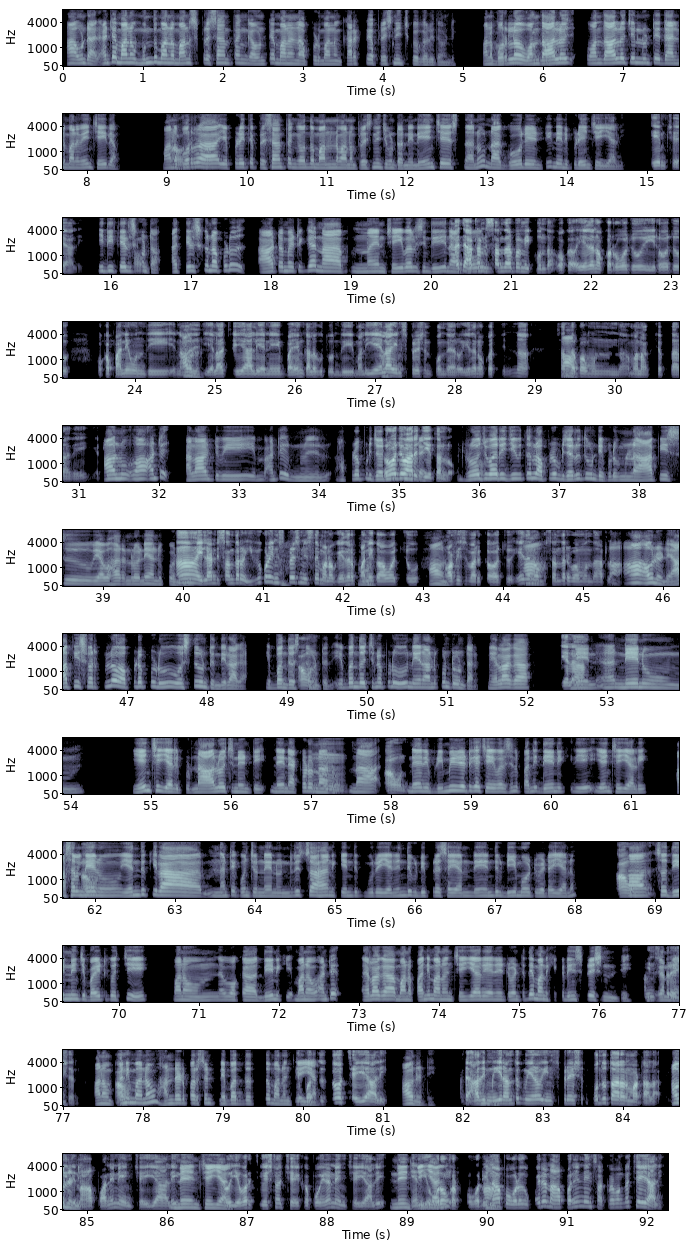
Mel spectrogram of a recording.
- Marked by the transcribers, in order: in English: "కరెక్ట్‌గా"; in English: "ఆటోమేటిక్‌గా"; in English: "గోల్"; in English: "ఇన్‌స్పిరేషన్"; in English: "ఇన్‌స్పిరేషన్"; in English: "ఆఫీస్ వర్క్‌లో"; in English: "ఆఫీస్ వర్క్"; in English: "ఇమీడియేట్‌గా"; in English: "డిప్రెస్"; in English: "డీమోటివేట్"; in English: "సో"; in English: "ఇన్‌స్పిరేషన్"; in English: "హండ్రెడ్ పర్సెంట్"; in English: "ఇన్‌స్పిరేషన్"; in English: "సో"
- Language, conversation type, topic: Telugu, podcast, ఇన్స్పిరేషన్ కోసం మీరు సాధారణంగా ఏమేమి చూస్తారు—సినిమాలా, ఫోటోలా, ప్రత్యక్ష ప్రదర్శనలా?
